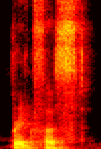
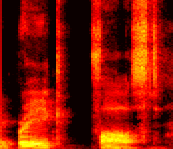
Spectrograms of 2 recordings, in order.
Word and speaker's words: breakfast: word it's called as breakfast and if I break this word into two so I'll say break fast but the pronunciation of this word is breakfast so this was all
